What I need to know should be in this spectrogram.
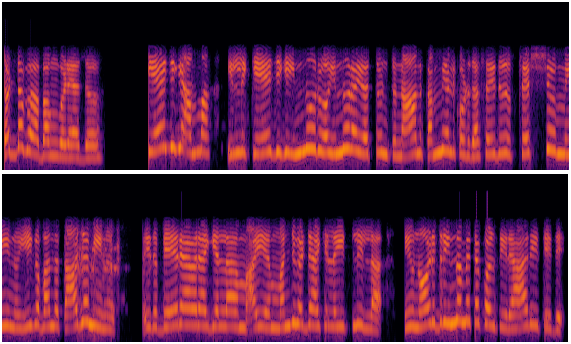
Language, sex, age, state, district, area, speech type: Kannada, female, 45-60, Karnataka, Udupi, rural, conversation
